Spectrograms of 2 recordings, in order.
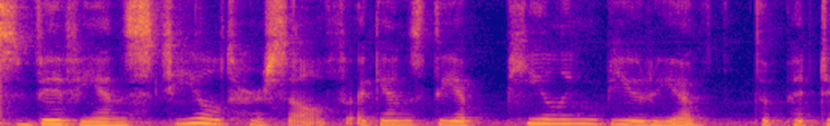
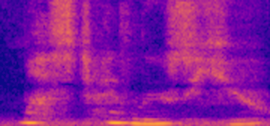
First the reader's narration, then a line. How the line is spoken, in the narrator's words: whispered Mary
